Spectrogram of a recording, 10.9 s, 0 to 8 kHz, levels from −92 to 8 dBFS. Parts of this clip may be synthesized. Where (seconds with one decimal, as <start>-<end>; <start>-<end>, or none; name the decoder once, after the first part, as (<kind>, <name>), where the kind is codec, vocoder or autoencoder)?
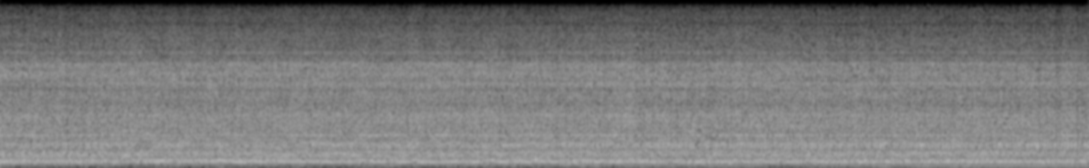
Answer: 1.1-5.6 (autoencoder, DAC-VAE)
